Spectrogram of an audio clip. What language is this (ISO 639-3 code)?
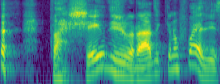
por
